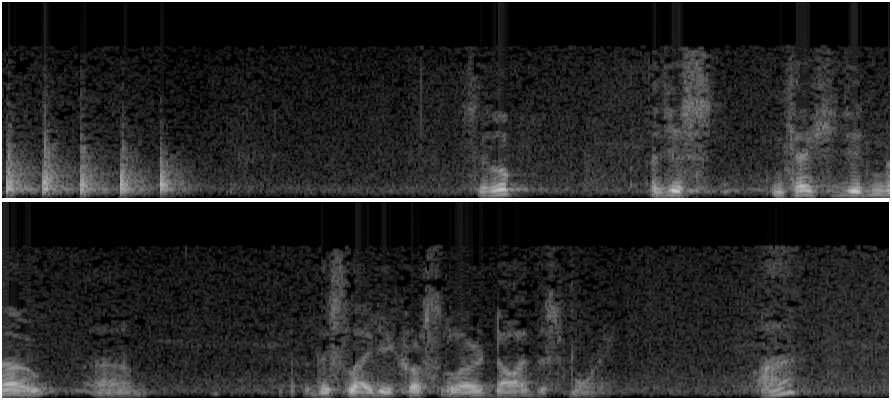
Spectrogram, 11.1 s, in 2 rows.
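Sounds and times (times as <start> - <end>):
knocking on a door: 0.0 - 1.2
speech: 3.0 - 3.4, 4.0 - 6.6, 7.5 - 9.4, 10.3 - 10.6.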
